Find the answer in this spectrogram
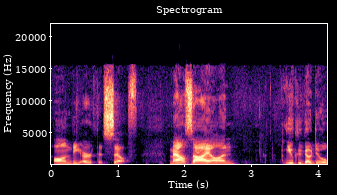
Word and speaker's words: Sion: "stood on the Mount Sion." Zion is another way to pronounce it.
